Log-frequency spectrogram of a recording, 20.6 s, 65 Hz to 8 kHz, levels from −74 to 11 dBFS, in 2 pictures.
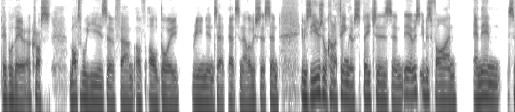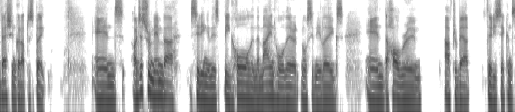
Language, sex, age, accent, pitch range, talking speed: English, male, 40-59, Australian, 100-120 Hz, 190 wpm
